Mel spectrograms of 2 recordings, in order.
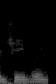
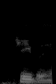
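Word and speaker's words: Ghibli: Um, this was the other Jubilee game. Very Jibli inspired game.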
